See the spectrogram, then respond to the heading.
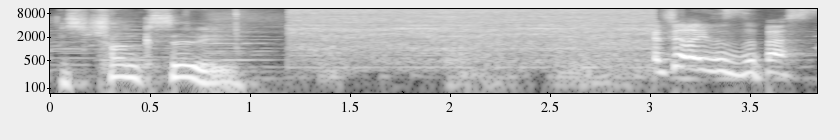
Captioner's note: blender whirring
